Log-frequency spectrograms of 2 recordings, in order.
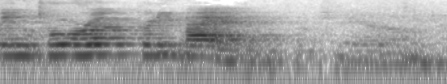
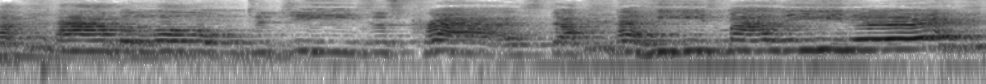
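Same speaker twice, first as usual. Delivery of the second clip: impassioned sermon building louder, with long cried-out openings; fervent preaching; 6 dB louder than usual. Real, not acted. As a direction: preach it out to the congregation, stretching key words. Preaches with rising fervour.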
